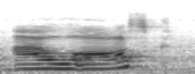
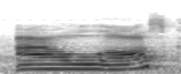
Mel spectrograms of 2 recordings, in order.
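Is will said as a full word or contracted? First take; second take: contracted; contracted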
